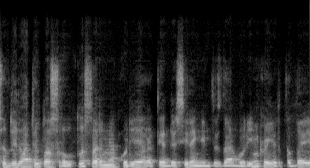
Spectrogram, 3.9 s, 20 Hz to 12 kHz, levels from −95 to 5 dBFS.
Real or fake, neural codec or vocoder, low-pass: fake; codec, 44.1 kHz, 2.6 kbps, SNAC; 10.8 kHz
